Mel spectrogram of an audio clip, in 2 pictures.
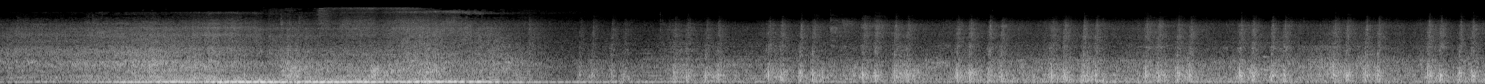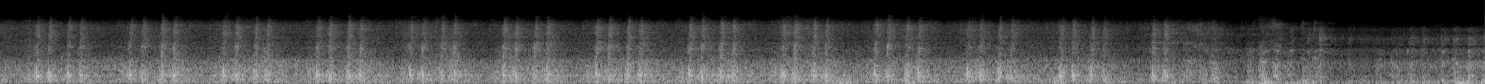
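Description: WDP-4D diesel locomotive, with its EMD 16-cylinder two-stroke engine, passing at speed; its low engine drone is loudest in the first few seconds. Then the passing coaches' wheels clatter rhythmically over the rail joints.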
